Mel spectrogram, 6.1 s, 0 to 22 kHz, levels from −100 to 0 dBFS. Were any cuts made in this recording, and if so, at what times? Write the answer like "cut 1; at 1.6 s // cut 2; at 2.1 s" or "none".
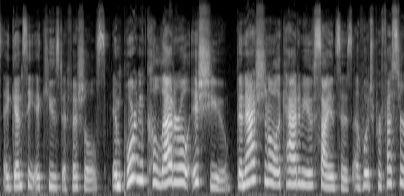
cut 1; at 1.5 s // cut 2; at 3.4 s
